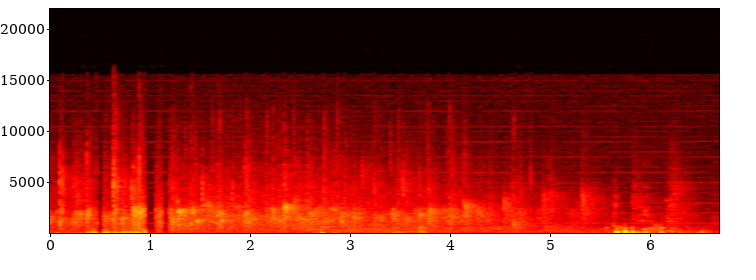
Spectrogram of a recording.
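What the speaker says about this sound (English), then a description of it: "Please welcome her with a warm round of applause." University orientation audience giving a warm round of applause for an arriving speaker, sustained crowd clapping with a few sharp close claps, and speech near the end.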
